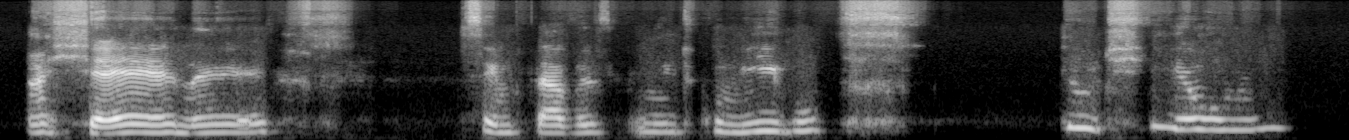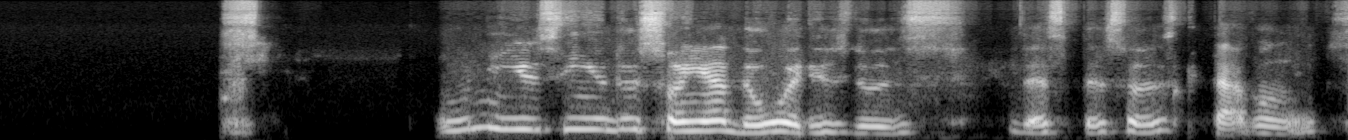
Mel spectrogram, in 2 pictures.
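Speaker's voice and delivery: tearful speech, crying while talking. Remembering a little nest of dreamers in Vitória, crying while talking. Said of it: "não tô entendendo nada esse choro".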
